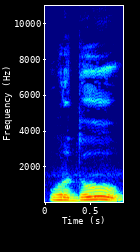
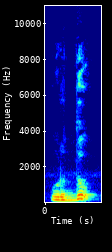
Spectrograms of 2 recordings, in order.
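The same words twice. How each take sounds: First: उर्दू with drawn-out final oo; long final vowel. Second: उर्दू said with short final u; quick "urdu" ending in उर्दू; wrong short ending. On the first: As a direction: stretch the दू of उर्दू. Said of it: "दीर्घ होना चाहिए". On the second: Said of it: "गलत है". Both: Shown as a demonstration.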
